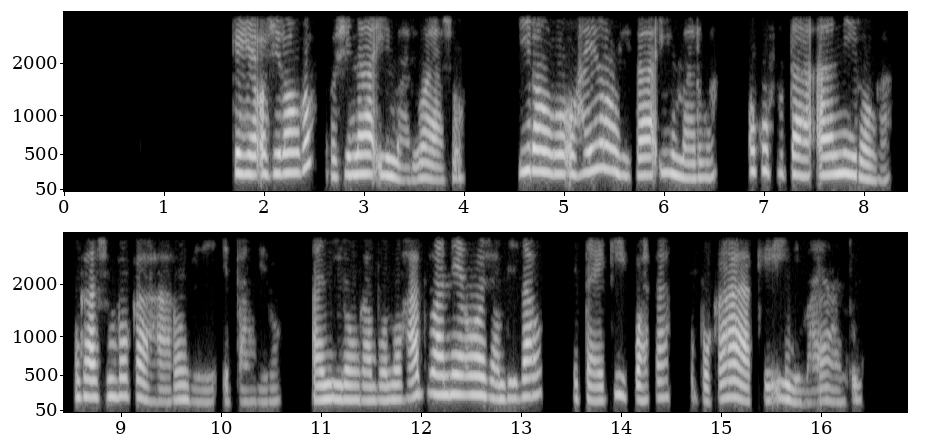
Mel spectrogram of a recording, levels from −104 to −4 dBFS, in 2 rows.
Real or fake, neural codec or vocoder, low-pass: fake; vocoder, 22.05 kHz, 80 mel bands, WaveNeXt; 3.6 kHz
